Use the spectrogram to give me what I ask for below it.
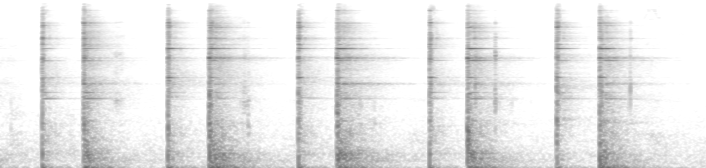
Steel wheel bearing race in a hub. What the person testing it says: You can hear a clear difference between when it's still going down and when it is fully seated.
